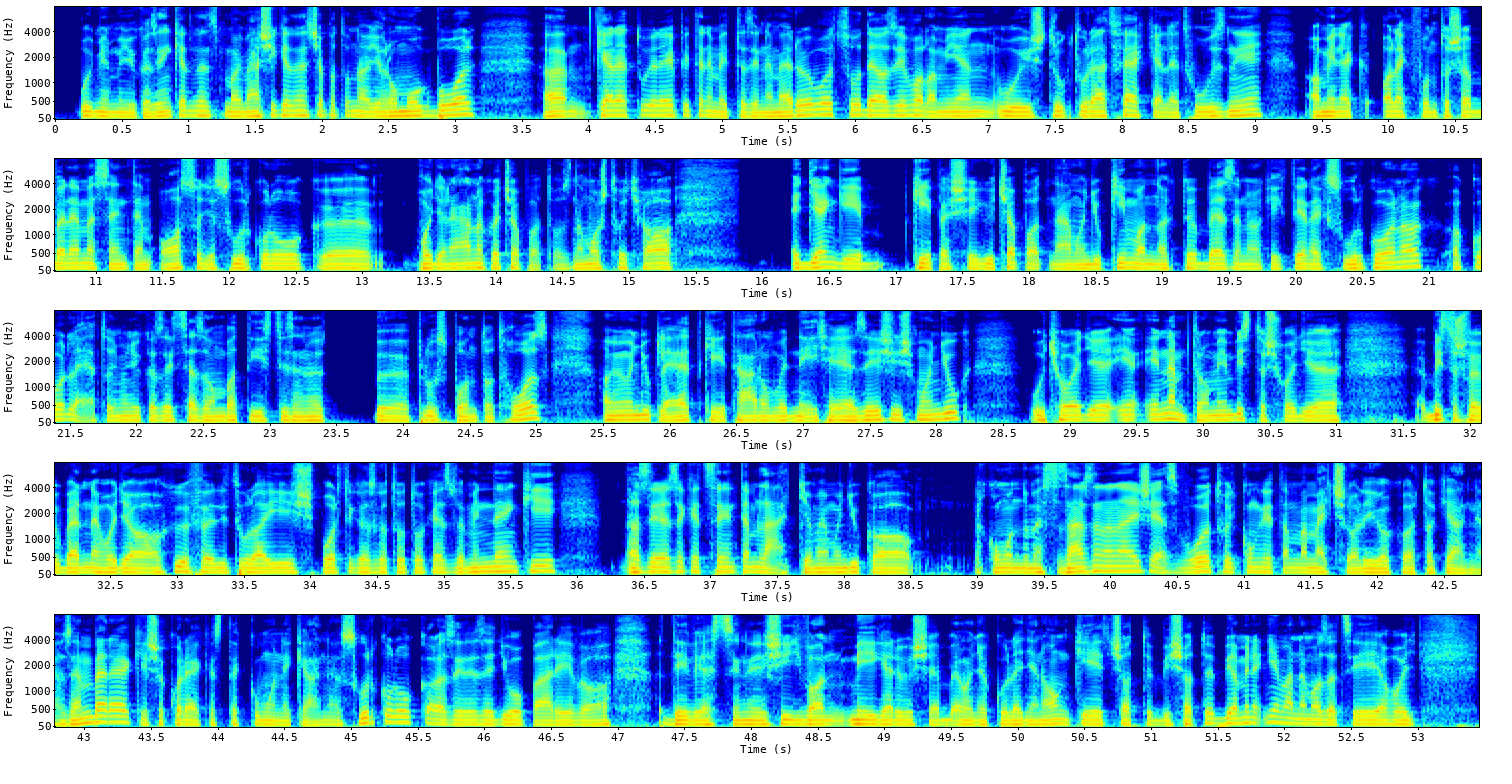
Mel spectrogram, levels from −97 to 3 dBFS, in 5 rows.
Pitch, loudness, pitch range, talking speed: 110 Hz, -31 LUFS, 105-120 Hz, 170 wpm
